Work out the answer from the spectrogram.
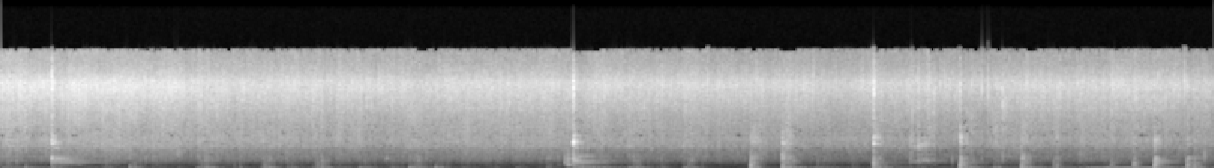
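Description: Shallots, garlic, curry leaves and whole spices sizzling in oil in a metal wok, stirred with a metal spatula that scrapes and clinks against the pan, the sharpest clink about eight seconds in. The spices are frying until fragrant, before the curry paste goes in.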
